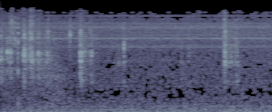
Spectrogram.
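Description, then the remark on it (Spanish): Quiet, quick computer keyboard typing of a directory services restore mode password while adding a domain controller, a short burst of clicky keystrokes followed by a few isolated taps, with a steady low hum underneath and no voices. “Vamos a poner una contraseña aquí.”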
